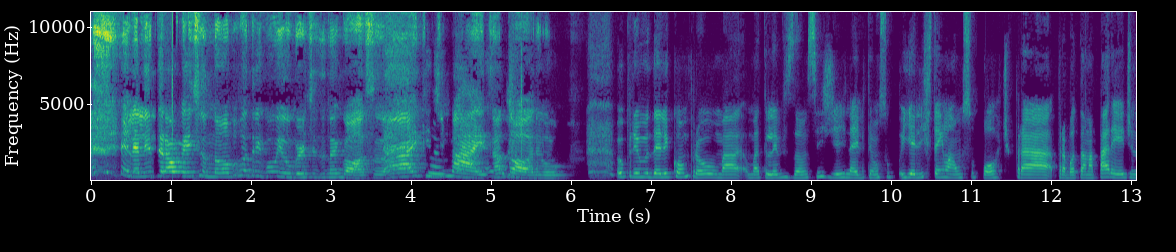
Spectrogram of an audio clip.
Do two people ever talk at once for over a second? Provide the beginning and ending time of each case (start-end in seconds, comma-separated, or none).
none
